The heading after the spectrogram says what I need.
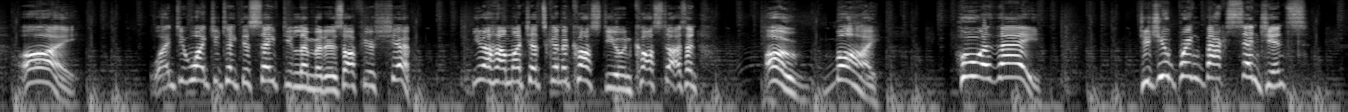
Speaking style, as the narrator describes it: one of the people in yellow gets within shouting distance of you and says

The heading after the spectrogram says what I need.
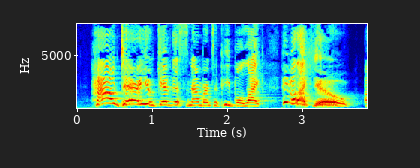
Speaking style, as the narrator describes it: Uncle Vernon had roared, spraying Harry with spit

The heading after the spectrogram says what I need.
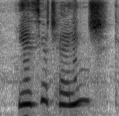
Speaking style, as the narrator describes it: Carrie said, her own voice ringing in her ears over the chirpy strains of the chart music

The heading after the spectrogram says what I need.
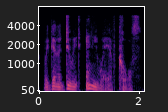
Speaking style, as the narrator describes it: he said quietly

